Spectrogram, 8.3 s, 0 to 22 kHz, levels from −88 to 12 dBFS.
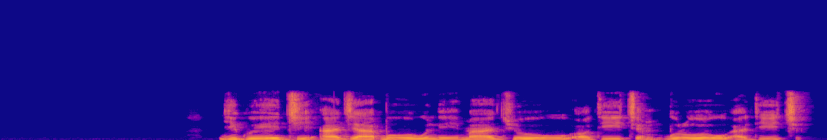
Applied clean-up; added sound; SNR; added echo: none; none; none; none.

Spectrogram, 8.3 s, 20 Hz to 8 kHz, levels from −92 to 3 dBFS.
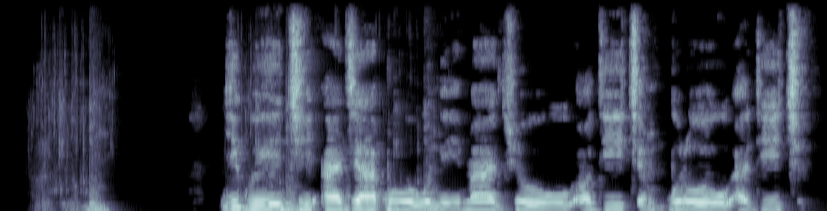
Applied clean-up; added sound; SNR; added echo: classical method WPE with log-MMSE.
